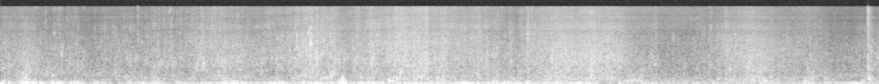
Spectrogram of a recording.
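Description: Wind buffeting the microphone with a low rumble that eases near the end, over small lake waves lapping in a hiss that swells and fades several times. A single sharp click comes just before the end.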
